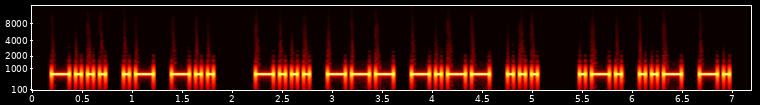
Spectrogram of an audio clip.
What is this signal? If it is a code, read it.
Morse code, heard as a keyed tone, about 20 wpm, 700 Hz. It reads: BAD BOYS RUN
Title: Pangram Challenge v2 - 20wpm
